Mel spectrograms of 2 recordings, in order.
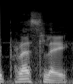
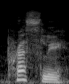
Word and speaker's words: Presley: Poland Polish people say not Presley but Presley Elvis Presley never ever say Presley the correct pronunciation here is Presley Elvis Presley traveling a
